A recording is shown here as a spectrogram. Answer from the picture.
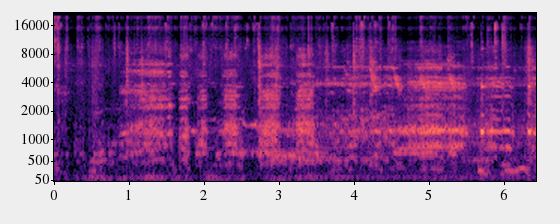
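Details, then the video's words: Chicken calling noisily before laying eggs: repeated harsh clucks rising into drawn-out squawking cackles, steady and loud through the second half. "Chicken makes noise before laying eggs"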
